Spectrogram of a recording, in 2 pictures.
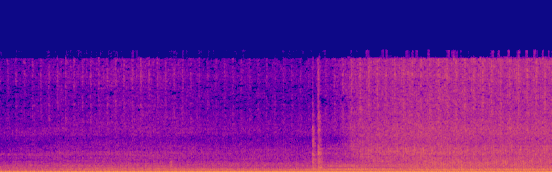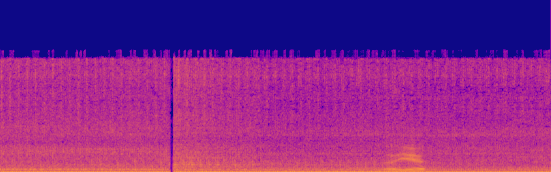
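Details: Mazda Protege with BP engine: lumpy, uneven idle with a stumbling low beat as one cylinder keeps dropping out; misfire from a burnt valve attributed to loose rings on that cylinder.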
